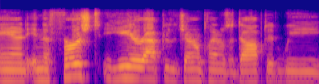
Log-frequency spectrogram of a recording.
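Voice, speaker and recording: With an ordinary speaking voice, a man talks at a moderate pace in a medium pitch, his intonation fairly even over a quiet background. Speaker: city planner. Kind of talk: webinar presentation.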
